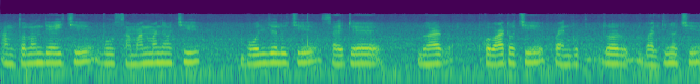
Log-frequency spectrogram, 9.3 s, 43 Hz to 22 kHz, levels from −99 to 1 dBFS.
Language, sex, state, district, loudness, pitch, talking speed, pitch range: Odia, male, Odisha, Sambalpur, -20 LUFS, 205 Hz, 110 wpm, 195-215 Hz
